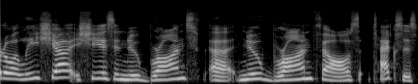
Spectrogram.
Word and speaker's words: New Braunfels: It's New Braunfels, yeah.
